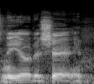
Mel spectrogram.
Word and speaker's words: Neodesha: I think they got married in Neodesha, which everybody that doesn't live in that area pronounces it completely wrong. What's it called? It's spelled Neodesha, but it's Neodesha.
